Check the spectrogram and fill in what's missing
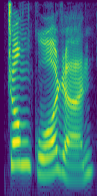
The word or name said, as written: zhongguoren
